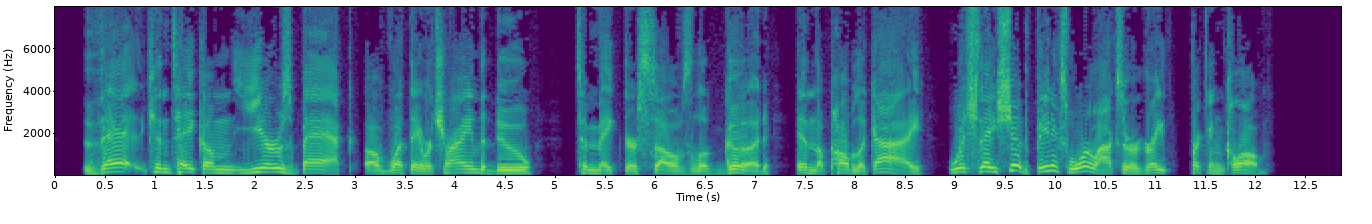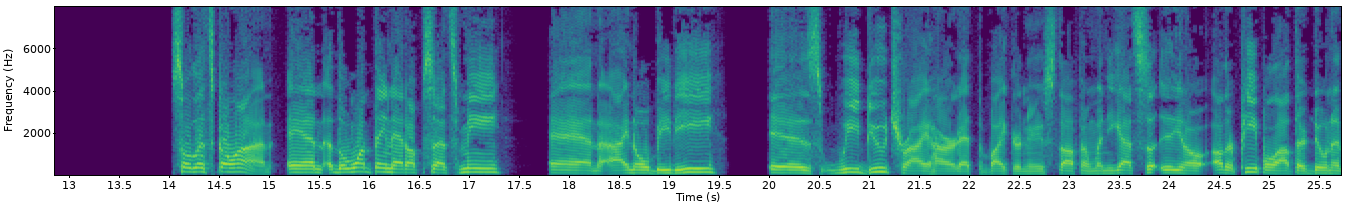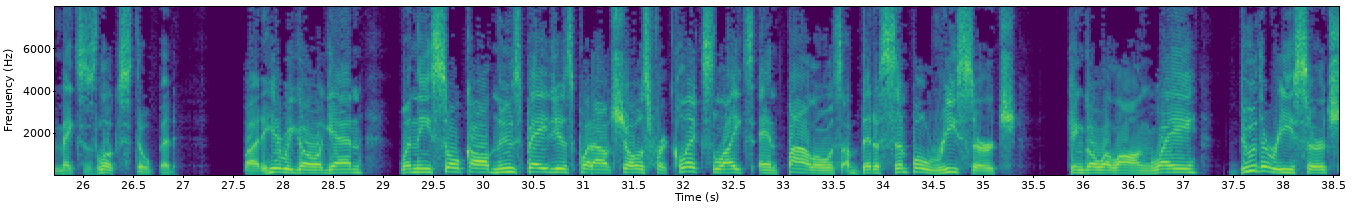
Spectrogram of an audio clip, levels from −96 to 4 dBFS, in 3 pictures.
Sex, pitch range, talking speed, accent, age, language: male, 125-165 Hz, 165 wpm, American, 30-49, English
